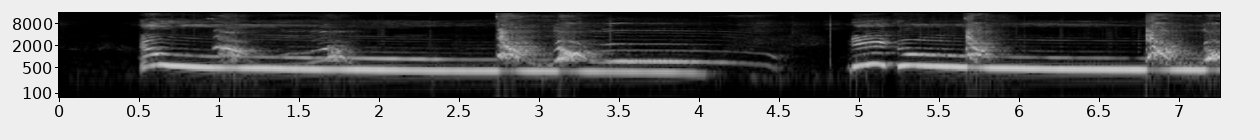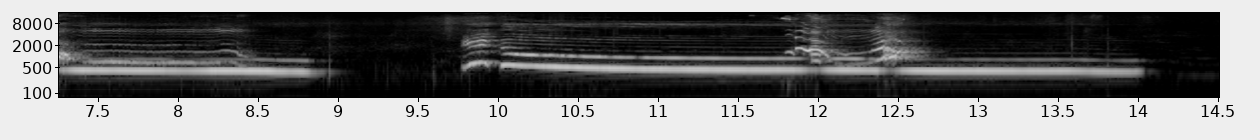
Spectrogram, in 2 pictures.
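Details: Puppy aged eight weeks giving three long howls in a row, each lasting about four seconds, opening with a quick upward swoop then gliding gently downward, with short breaths between and no other sounds.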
